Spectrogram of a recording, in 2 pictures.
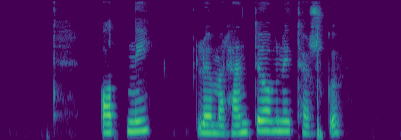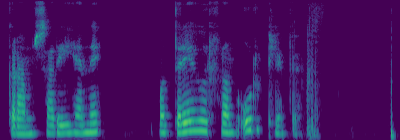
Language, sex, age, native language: Icelandic, female, 40-49, Icelandic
